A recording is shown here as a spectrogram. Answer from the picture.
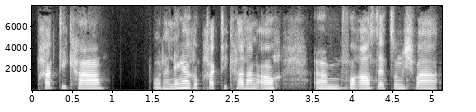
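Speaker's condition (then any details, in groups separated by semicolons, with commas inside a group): Cleft palate; congenital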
